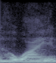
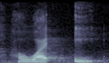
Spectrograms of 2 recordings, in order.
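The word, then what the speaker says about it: Hawaiʻi: So we pronounce Hawaii in Hawaiian as Hawaii, Hawaii.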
